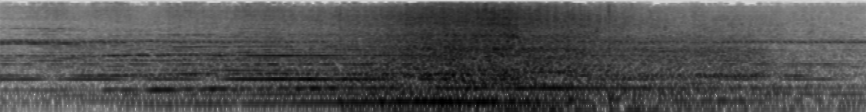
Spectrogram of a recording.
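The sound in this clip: Getaway cars driving off on a summer night: a steady engine drone with a low humming tone swells gradually to a peak and then slowly fades, with no voices.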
